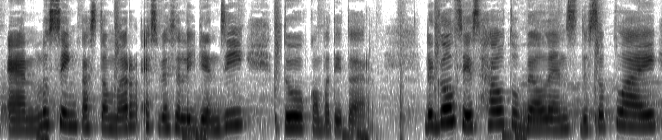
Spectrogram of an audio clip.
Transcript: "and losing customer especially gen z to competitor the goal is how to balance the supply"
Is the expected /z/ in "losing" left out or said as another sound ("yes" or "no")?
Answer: yes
